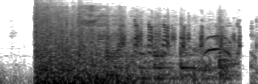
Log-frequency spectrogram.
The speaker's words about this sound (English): Dude, that's your grenade simulator. It is? Yeah, it's on the stick.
